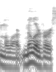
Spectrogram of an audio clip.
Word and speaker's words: Millarverse: I say Millarverse, I guess. I always want to pronounce it weird because it's got an A in it. It's not an E, but I think it's just pronounced Miller.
